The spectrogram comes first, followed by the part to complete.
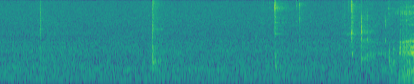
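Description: Quiet room tone with a few faint, sharp ticks as fingers handle hackle pliers and a biot while wrapping a fly body at a fly-tying vise.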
